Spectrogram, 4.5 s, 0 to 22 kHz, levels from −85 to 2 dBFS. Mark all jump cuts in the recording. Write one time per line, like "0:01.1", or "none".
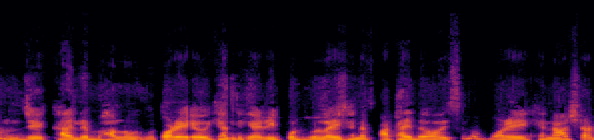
0:01.2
